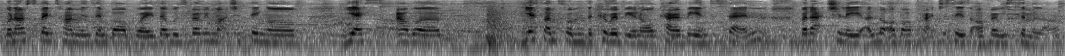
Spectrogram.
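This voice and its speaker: A woman from England, answering interview questions in a chatty, upbeat way, laughing often and filling with ums. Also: mid-range voice. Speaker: guest entrepreneur.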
